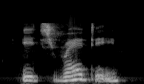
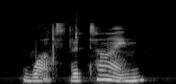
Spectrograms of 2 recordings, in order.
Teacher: the voiceless alveolar fricative sound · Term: progressive assimilation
